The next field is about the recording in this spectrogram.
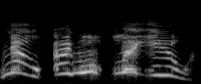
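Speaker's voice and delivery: high shouted refusal; defiant shout. Acted. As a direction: yell it as they grab you. Boy shouts at captain.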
